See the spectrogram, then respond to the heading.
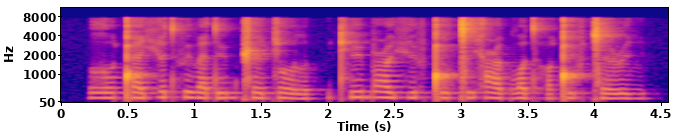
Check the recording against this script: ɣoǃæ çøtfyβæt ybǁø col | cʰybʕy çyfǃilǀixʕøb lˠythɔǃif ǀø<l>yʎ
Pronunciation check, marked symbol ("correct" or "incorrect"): incorrect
